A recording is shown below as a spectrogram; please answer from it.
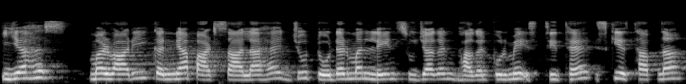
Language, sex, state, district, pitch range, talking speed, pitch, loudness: Hindi, female, Bihar, Bhagalpur, 230-265 Hz, 130 wpm, 245 Hz, -15 LUFS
